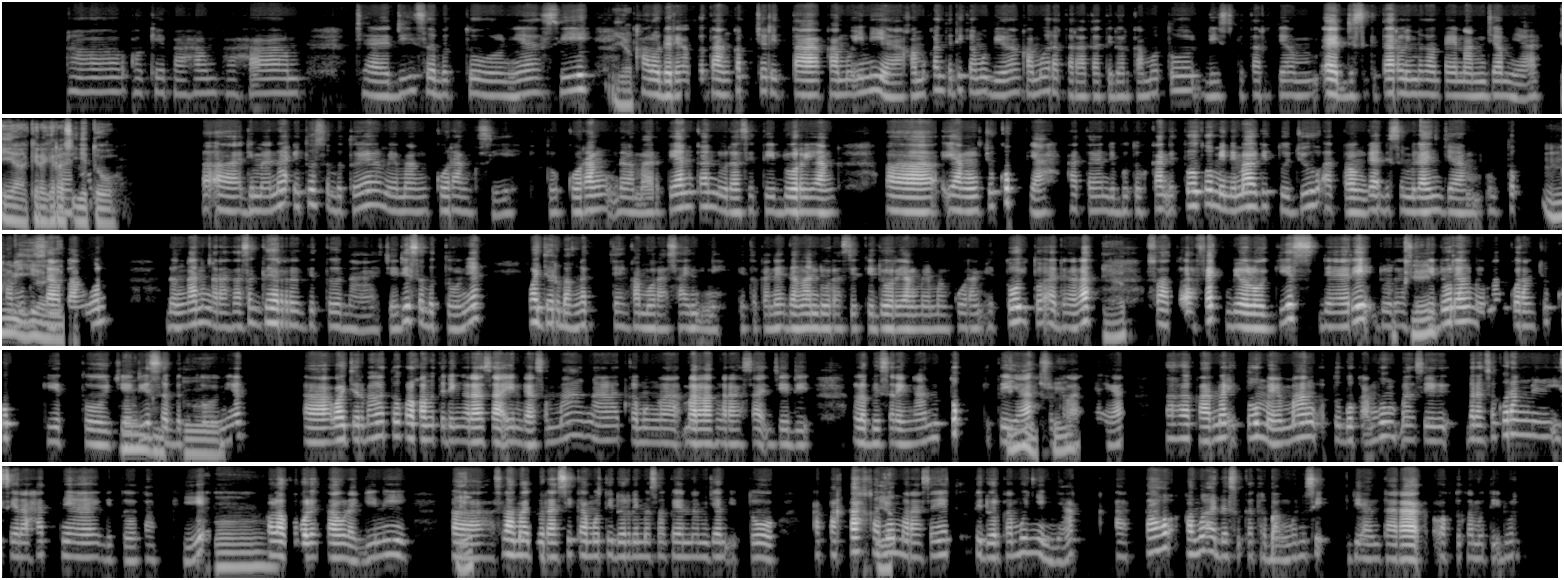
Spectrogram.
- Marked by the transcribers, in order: tapping; stressed: "ngantuk"
- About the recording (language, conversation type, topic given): Indonesian, advice, Mengapa saya sering sulit merasa segar setelah tidur meskipun sudah tidur cukup lama?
